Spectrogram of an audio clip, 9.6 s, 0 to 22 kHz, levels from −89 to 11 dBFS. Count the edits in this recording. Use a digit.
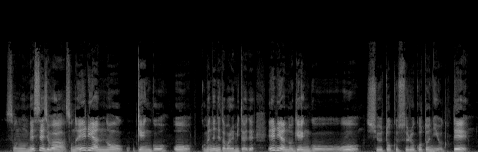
2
